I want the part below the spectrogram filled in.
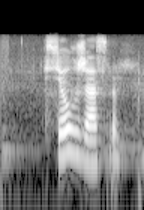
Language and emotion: Russian, sad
